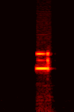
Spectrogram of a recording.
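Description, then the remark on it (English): A single short telephone keypad tone while phoning someone, a clean two-pitch beep lasting about a quarter second, heard alone against silence with no talking. “Yo, I thought we should phone you and just give you a hail up, but we need to spend some time with you.”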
